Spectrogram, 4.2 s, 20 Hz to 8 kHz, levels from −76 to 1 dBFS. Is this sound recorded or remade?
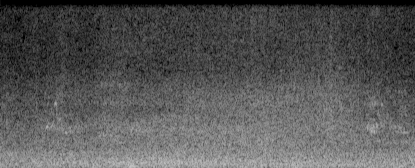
recorded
